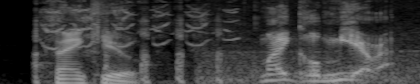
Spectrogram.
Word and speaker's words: O'Meara: He says O'Meara, and that's part of the problem there. Well, don't get me started on that. You know, it's Mayor, Chair, Bear. It's not Mere. Thank you. Mike O'Meara.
